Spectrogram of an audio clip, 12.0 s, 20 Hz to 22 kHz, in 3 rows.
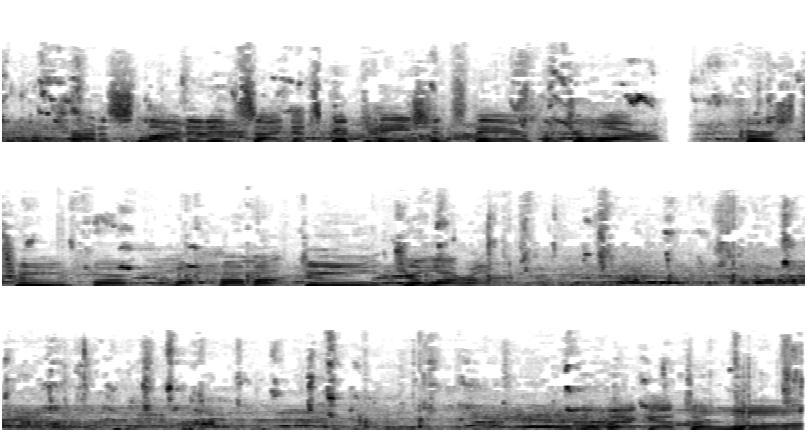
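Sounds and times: players calling out: 0:00.0 - 0:12.0
sneakers squeaking: 0:00.0 - 0:12.0.

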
